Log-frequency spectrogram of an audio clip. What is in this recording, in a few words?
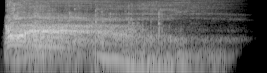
Male Skeleton Death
